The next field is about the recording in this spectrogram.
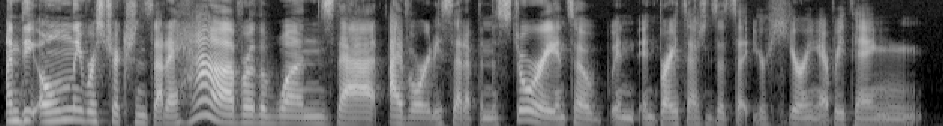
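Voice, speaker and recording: Bright-voiced American woman, lowish pitch. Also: fast, dry recording, studio quality. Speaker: podcast guest, audio drama writer and creator. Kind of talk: casual interview conversation.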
